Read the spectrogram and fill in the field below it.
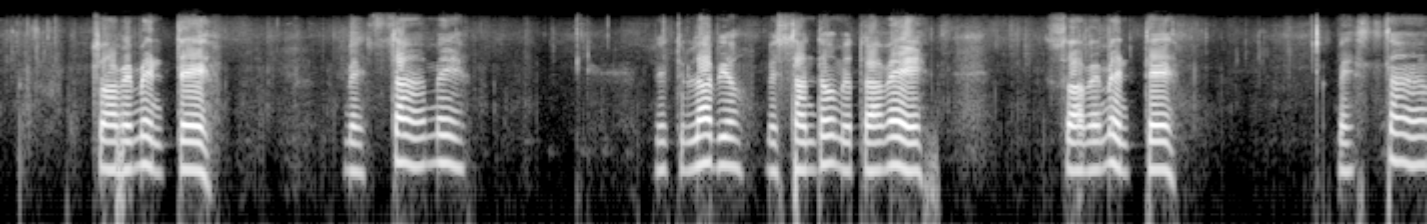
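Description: A man speaks close through a headset microphone, explaining.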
